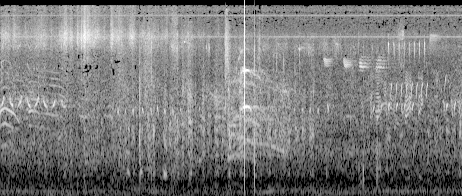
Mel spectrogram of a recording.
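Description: Birds chirping and calling, with short repeated chirps and a few quick trills. A single sharp click sounds about five seconds in.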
